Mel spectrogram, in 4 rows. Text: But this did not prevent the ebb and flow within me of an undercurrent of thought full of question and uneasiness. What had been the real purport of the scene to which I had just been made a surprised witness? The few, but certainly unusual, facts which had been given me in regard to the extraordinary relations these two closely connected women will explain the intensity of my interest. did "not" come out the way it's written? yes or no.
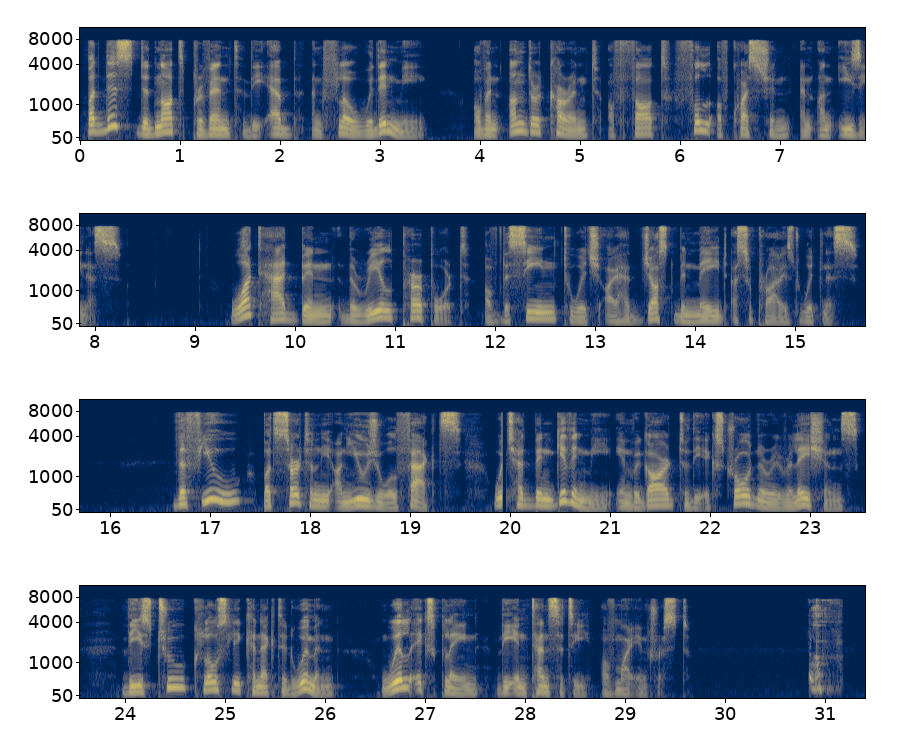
yes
